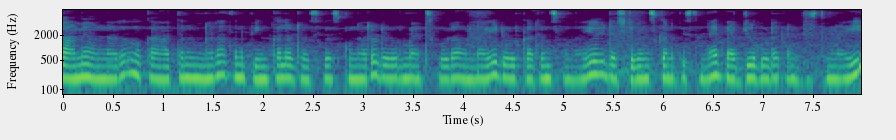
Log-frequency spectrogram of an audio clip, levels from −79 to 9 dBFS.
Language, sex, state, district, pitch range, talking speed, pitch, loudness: Telugu, female, Andhra Pradesh, Srikakulam, 180-195 Hz, 135 wpm, 185 Hz, -17 LUFS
